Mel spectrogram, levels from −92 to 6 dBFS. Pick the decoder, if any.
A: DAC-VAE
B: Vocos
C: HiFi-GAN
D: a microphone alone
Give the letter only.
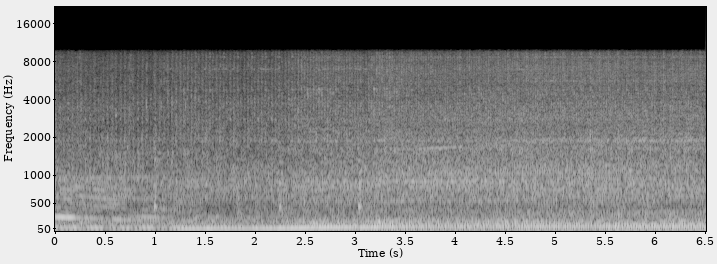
D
